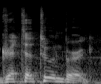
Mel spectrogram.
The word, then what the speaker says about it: Thunberg: Broadcast of the Swedish climate activist Greta Thunberg.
